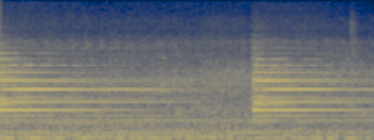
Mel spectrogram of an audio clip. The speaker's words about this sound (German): Auch wenn die Kirchturmuhren noch heute den Viertelstundentakt in die Luft senden, für viele Menschen von heute vergeht die Zeit gefühlt schneller als früher.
